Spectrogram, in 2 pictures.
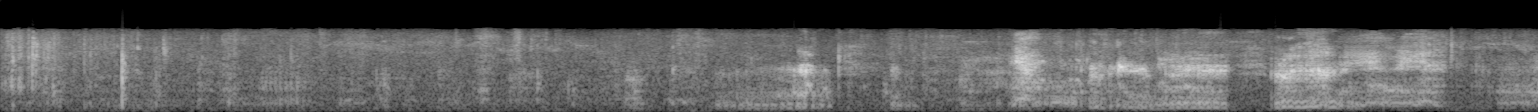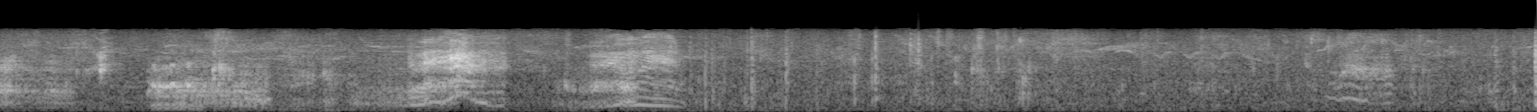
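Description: French bulldog puppies play-growling as they tussle over a fur collar, with a run of loud, rough growls through the middle.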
